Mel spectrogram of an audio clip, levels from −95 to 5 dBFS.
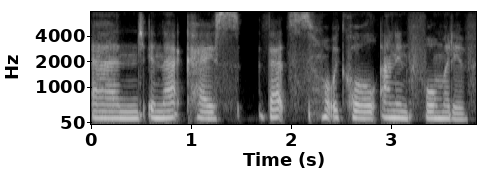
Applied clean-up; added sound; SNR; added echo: none; none; none; none.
